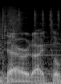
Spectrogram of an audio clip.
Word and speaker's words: pterodactyl: It has a silent T in pterodactyl, by the way.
